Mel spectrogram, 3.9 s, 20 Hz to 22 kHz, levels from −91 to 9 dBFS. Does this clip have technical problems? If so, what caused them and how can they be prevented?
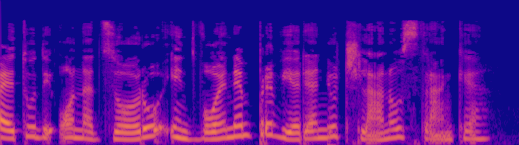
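Yes, there's one: a short concealed packet loss from about 2.41 to 2.47 s, right after "o nadzoru in dvojnem". Roughly 40 ms of audio didn't arrive in time, and the receiver covered most of the gap by carrying the last bit of sound forward before fading back into the real signal, so you get a quick smear or wobble there. The call codec also cuts off the top end above roughly 12 kHz. To prevent the dropout, use a steadier network link or a slightly deeper jitter buffer.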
